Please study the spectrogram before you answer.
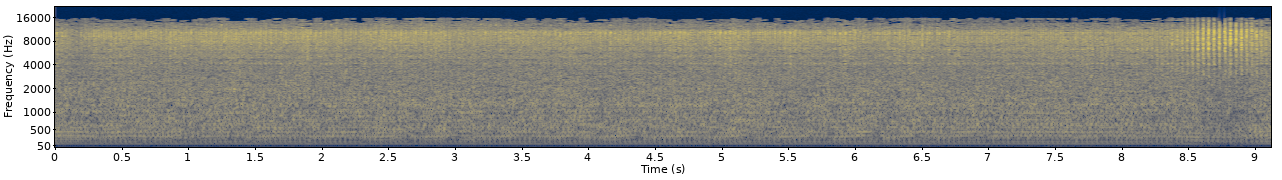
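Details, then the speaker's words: Mower engine after straightening a bent governor spring tab to raise rpm: rough, uneven buzz wavering in speed, still erratic surging; spark plug gap found flat, to be re-gapped. "so the rpms are back up but i'm going to lower it a little bit but it still sounds pretty erratic doesn't it"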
